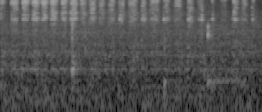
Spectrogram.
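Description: A paper blending stump rubs charcoal into sketchbook paper in quick, steady back-and-forth strokes, making a soft, close, rhythmic scratchy swish, faint and with no one talking.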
